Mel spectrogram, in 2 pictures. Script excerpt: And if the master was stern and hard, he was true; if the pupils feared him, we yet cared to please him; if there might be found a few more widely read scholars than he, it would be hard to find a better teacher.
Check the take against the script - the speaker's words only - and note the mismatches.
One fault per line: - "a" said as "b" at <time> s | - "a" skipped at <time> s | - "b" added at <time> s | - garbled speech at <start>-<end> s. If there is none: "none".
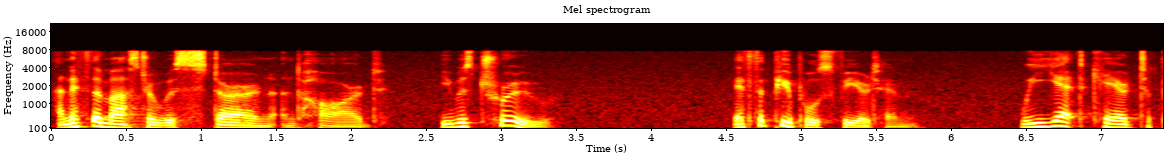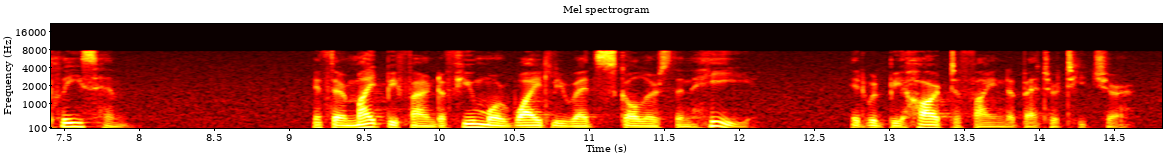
none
